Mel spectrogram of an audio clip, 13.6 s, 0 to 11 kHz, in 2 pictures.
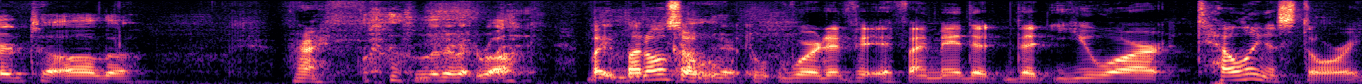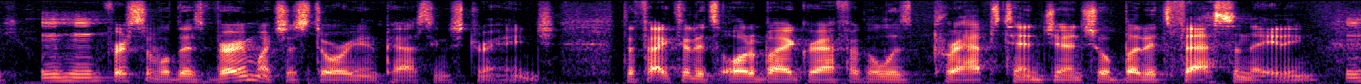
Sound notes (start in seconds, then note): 1.8 laughs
